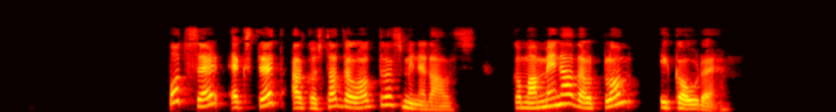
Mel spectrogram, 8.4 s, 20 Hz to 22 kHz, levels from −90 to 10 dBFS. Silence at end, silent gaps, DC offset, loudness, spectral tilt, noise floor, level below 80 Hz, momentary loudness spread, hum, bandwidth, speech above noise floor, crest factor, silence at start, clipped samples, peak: 1.1 s; 4.99-5.13 s, 6.41-6.59 s; under 0.1%; -19 LUFS; -4.5 dB/octave; under -90 dBFS; -66 dBFS; 10 LU; none; 8.4 kHz; over 71 dB; 20 dB; 1.7 s; under 0.1%; 0 dBFS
